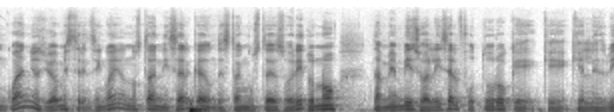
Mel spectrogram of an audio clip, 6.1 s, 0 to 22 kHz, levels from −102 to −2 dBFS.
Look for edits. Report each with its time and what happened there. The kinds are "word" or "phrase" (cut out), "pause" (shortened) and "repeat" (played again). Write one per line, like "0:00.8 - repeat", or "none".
0:03.1 - word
